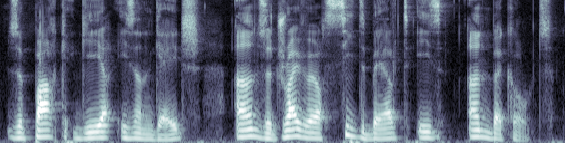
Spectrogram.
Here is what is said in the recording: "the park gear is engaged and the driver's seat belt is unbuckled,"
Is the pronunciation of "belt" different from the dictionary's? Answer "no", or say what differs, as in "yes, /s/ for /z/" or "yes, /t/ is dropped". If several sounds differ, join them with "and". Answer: no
